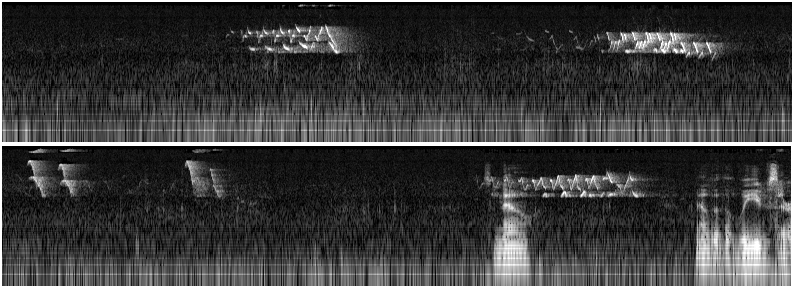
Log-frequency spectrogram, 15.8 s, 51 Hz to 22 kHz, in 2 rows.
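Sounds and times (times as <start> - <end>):
mourning warbler singing rolling phrases: 0.0 - 3.7, 4.5 - 11.4, 12.4 - 15.7
mourning warbler sharp high call notes: 2.2 - 3.6, 5.3 - 7.3, 8.1 - 10.6, 12.7 - 14.7
speech: 12.8 - 13.4, 14.8 - 15.7.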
